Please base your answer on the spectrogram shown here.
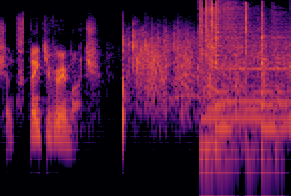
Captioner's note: applause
